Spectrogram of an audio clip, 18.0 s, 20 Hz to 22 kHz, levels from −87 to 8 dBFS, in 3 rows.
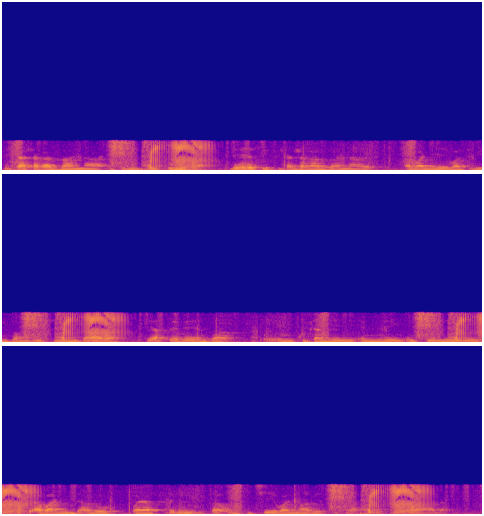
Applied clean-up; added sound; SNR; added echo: none; Fart; 3 dB; reverberation time 0.4 s.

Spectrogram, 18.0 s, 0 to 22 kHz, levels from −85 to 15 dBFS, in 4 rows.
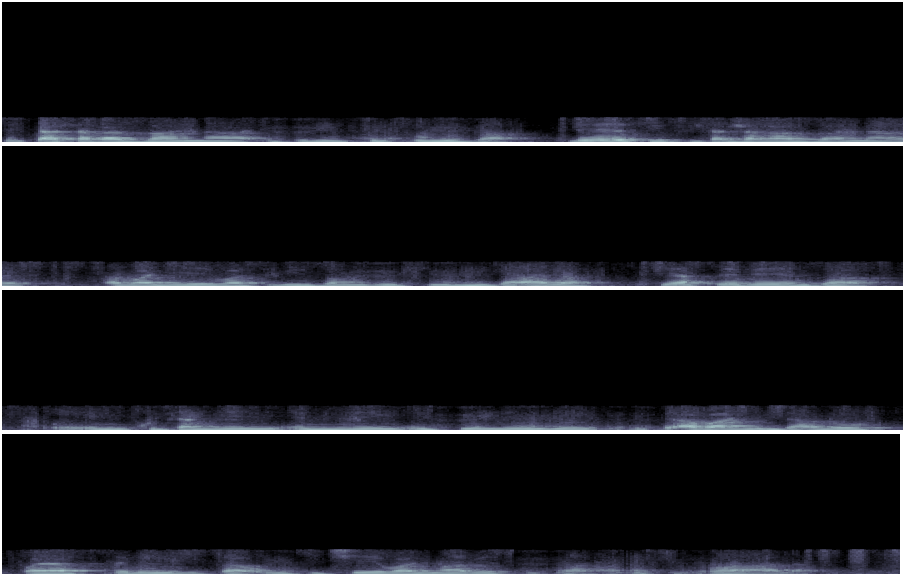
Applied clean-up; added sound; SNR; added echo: neural separator model SepFormer DNS4.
